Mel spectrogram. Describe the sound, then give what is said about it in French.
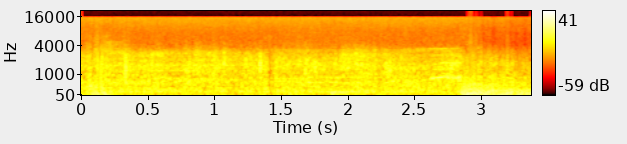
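Offensive grenades go off in a street during rioting, a dense rumbling roar of blasts with one heavier, louder burst near the end, and a voice faintly present beneath the noise. “Maintenant, rue Saint-Jacques également, les grenades offensives explosent.”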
